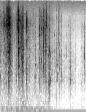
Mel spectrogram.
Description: hide_shotgun.ogg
